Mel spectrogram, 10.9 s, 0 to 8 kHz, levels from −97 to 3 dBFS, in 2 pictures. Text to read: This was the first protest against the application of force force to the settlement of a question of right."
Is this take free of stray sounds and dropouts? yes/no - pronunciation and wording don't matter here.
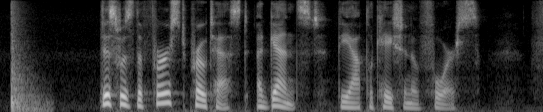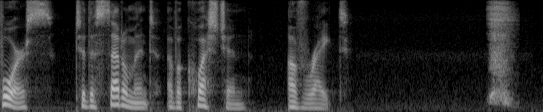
no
